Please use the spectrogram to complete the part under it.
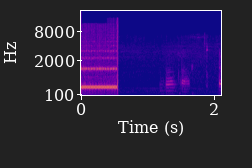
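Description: A telephone line connects for a radio call-in: a loud, steady phone tone cuts off abruptly, followed by silence and then a few short bursts of voices coming through the line.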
